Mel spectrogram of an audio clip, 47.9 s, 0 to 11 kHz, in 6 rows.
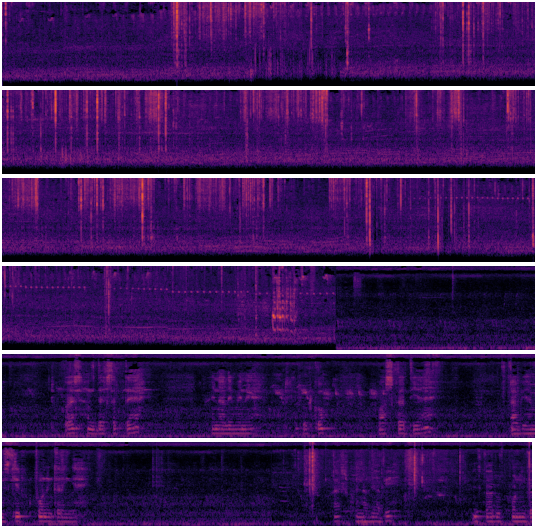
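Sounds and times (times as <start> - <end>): stick scraping soil: 6.4 - 10.8, 11.4 - 24.7
soil clods breaking with clicks: 11.6 - 20.3
steady low hum: 28.7 - 47.9.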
